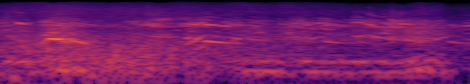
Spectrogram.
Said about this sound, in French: Restez avec nous, nous revenons juste après cette virgule musicale.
